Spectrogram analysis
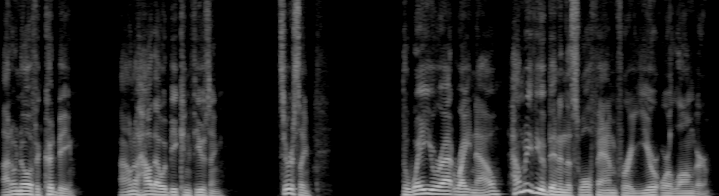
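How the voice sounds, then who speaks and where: A man's voice: lowish voice, very animated, brisk, a little mellow, dry recording, studio quality. Blunt, profane man in his thirties. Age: 30s. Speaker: fitness podcast host. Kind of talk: ranting livestream talk.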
